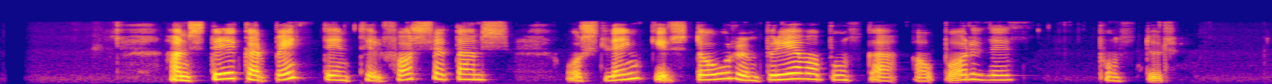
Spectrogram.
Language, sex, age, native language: Icelandic, female, 70-79, Icelandic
